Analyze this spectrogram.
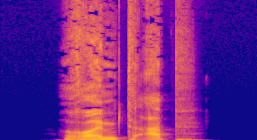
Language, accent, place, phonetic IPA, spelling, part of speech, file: German, Germany, Berlin, [ˌʁɔɪ̯mt ˈap], räumt ab, verb, De-räumt ab.ogg
- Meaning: inflection of abräumen: 1. second-person plural present 2. third-person singular present 3. plural imperative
